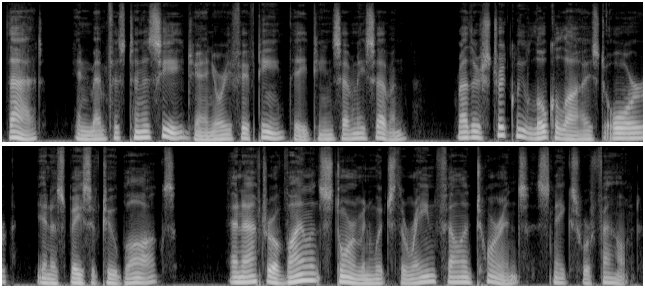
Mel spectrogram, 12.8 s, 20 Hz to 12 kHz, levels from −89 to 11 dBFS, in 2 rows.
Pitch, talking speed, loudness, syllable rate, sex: 115 Hz, 160 wpm, -19 LUFS, 5.0 syllables/s, male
